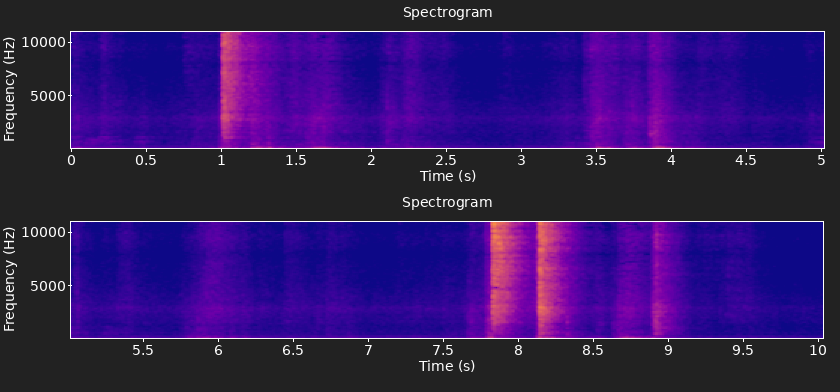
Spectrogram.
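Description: Fencing blades clash and clatter sharply in a large echoing hall.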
